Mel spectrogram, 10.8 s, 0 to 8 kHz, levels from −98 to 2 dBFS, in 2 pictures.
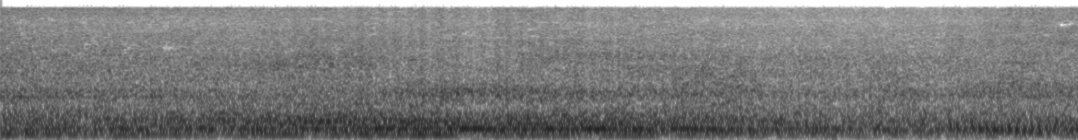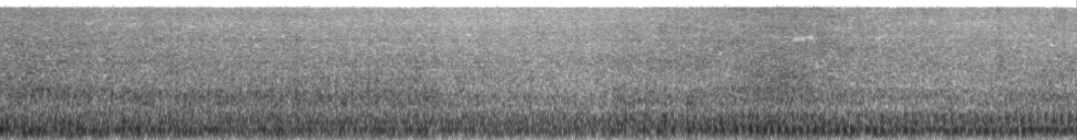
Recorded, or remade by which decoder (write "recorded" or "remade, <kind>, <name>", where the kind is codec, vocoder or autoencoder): remade, vocoder, BigVGAN v2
